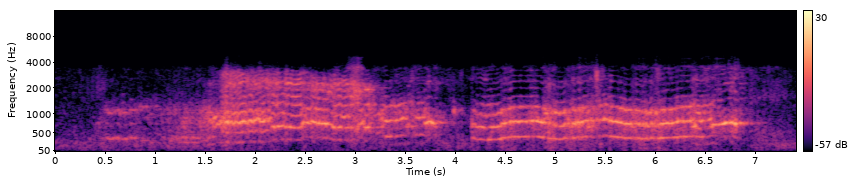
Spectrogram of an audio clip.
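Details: Female Jack Russell Terrier reacting to a cat with unusual strained sounds, as if about to vomit; two long, wavering, tonal moaning whines with shifting pitch, the second steadier and drawn out, in a quiet indoor setting.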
